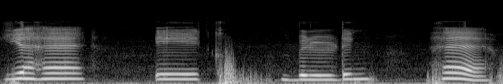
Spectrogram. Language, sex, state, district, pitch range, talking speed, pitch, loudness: Hindi, male, Madhya Pradesh, Bhopal, 215-260 Hz, 50 wpm, 240 Hz, -15 LUFS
